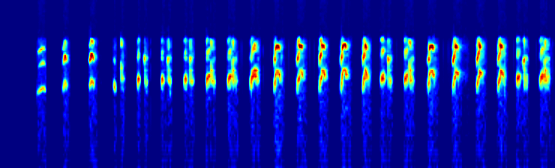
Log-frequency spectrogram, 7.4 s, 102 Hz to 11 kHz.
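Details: White-tailed eagle at a Hungarian nest, 8 February 2019, 14:42: the female gives about twenty sharp, yelping notes, roughly three a second, growing louder, calling the male to take over incubation; he then arrives.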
